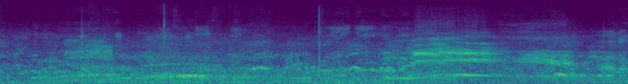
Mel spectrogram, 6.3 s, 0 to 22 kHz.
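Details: Sahiwal bull calves at Aftabganj livestock market, 16 August 2025: several wavering, harmonic moos, one near the start and another a few seconds later, over steady crowd murmur with occasional clicks and knocks.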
